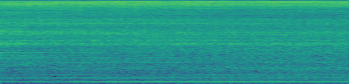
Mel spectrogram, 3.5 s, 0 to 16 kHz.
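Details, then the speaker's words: Old Carrier R22 condenser running once power reaches it, after trouble traced to a neglected, inaccessible air handler and an old mercury thermostat: steady, smooth hum with even fan rush and no clatter or buzz; normal running with a temperature difference. "That sounds pretty good. So I got power."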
